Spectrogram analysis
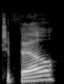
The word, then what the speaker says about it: TEFL: And I believe the acronym is pronounced TEFL.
